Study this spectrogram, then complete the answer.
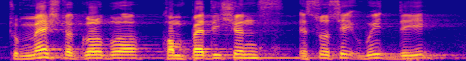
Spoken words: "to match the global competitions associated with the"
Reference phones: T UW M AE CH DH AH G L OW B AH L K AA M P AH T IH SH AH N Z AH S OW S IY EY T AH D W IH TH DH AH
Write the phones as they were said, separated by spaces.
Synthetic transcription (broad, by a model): T UW M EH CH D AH G L OW B AH L K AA M P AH T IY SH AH N S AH S OW S IY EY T W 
